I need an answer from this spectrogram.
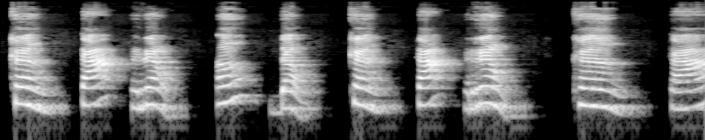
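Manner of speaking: "Cantarão" repeated very slowly, stress on "rão"; slow drilling. Shown as a demonstration. Teacher drills the future ending for children to copy. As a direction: drill "cantarão", stretching each syllable. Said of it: "faça a correção".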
